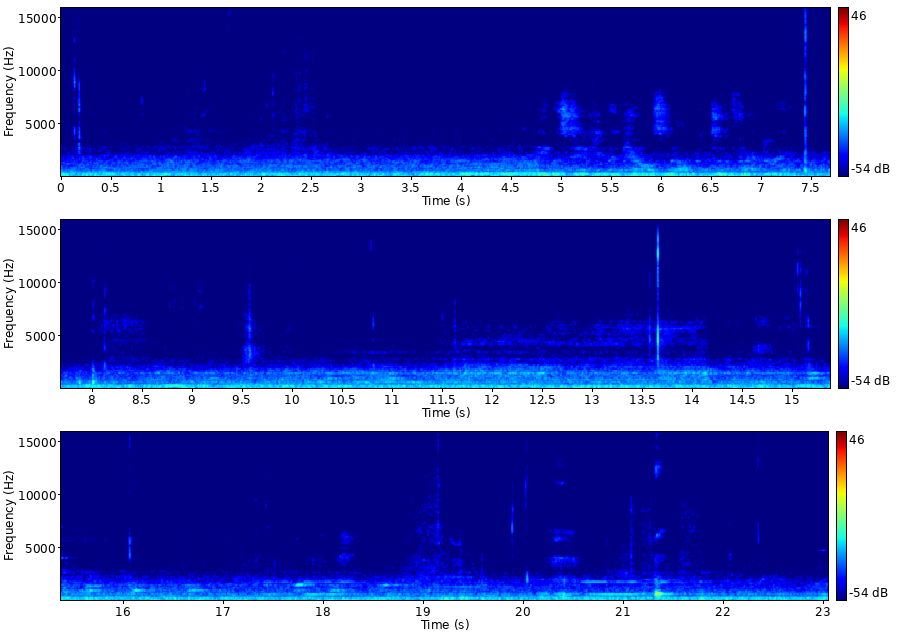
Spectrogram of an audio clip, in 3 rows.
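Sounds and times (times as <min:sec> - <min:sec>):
television voices: 0:00.0 - 0:23.0.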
